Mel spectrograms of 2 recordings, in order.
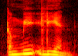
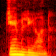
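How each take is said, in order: First: The word begins with a k sound. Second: The word begins with a ch sound. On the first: The speaker calls it right. "It's correct pronunciation is क अ म ई ल ई अ न" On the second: The speaker calls it wrong. "चैमलियन is the wrong pronunciation"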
